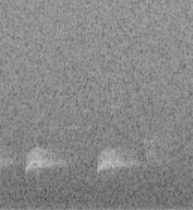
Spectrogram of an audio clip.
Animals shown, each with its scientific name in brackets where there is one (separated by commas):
Great Crested Flycatcher (Myiarchus crinitus)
